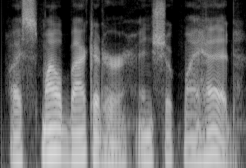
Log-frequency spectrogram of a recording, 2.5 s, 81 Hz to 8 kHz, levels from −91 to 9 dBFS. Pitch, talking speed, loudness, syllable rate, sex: 95 Hz, 220 wpm, -16 LUFS, 4.6 syllables/s, male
